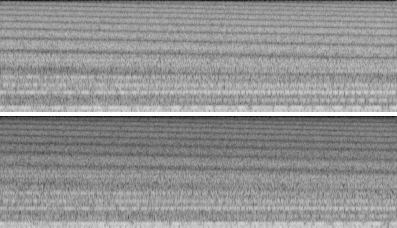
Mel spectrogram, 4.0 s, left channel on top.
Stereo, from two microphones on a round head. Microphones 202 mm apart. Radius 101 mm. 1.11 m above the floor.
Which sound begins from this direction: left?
A drone, at 0.0 s.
